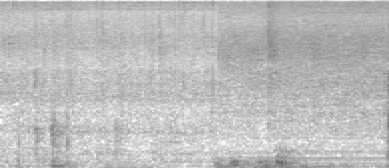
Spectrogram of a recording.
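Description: Cod slowly simmers in a pan of tomato over low gas, a soft continuous bubbling hiss with faint pops, quiet and steady with a slight rise near the end.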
